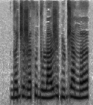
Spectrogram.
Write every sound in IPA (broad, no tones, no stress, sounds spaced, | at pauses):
ɡ ɐ d͡ʒ ɐ ʐ ɐ θ u d o ɹ a ɐ̯ ʐ i ɓ ʉ ɖ ʒ a ɐ̯ ŋ ɐ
